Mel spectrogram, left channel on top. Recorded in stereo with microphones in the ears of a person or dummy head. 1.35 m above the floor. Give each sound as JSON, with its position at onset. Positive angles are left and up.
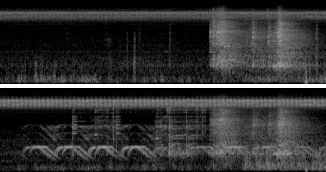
{"t": 0.0, "sound": "an insect", "side_deg": -35, "distance_m": 0.8}
{"t": 2.1, "sound": "a rattle", "side_deg": 30, "distance_m": 2.5}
